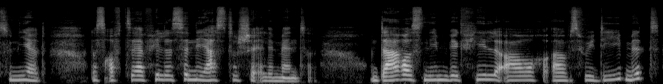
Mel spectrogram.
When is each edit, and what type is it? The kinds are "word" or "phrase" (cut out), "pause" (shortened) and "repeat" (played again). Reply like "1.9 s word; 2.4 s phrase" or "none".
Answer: 1.0 s word; 4.6 s word; 5.7 s phrase

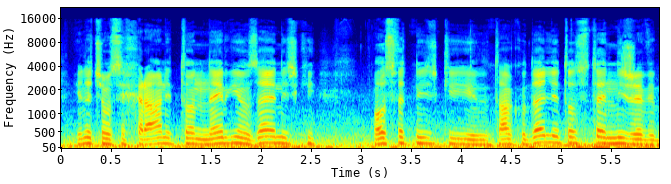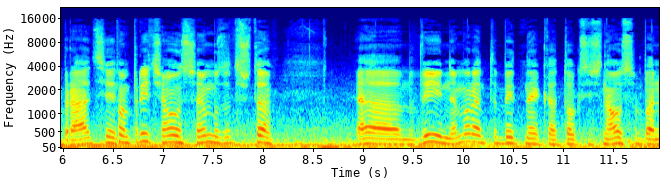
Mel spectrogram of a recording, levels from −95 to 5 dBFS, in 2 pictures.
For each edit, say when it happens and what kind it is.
6.5 s phrase

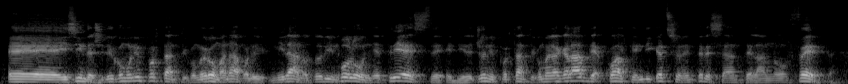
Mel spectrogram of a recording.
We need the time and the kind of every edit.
3.4 s word

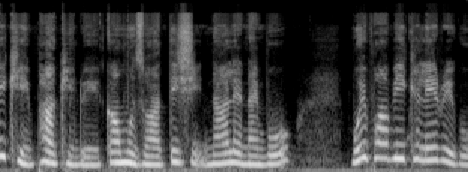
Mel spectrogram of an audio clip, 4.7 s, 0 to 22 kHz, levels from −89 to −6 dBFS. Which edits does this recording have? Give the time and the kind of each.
none

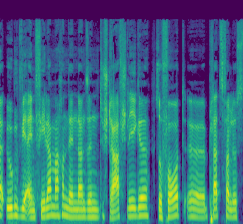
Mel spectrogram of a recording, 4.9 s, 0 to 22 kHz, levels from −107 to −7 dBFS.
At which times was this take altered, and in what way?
3.1 s pause

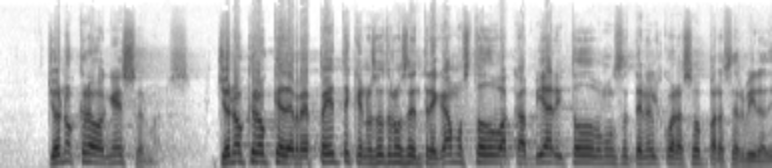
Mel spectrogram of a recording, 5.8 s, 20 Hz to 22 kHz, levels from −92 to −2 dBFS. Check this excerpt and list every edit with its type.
1.5 s pause

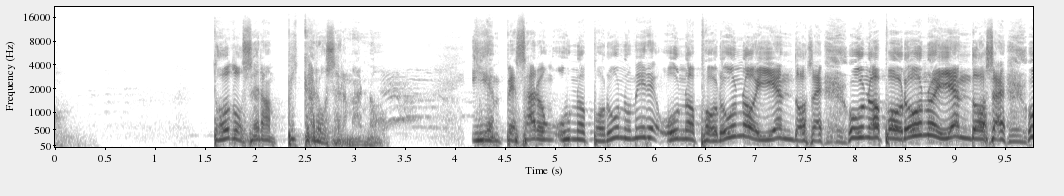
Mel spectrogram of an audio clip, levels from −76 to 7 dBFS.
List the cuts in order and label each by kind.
none

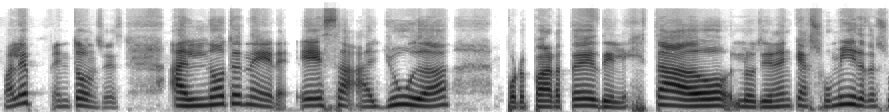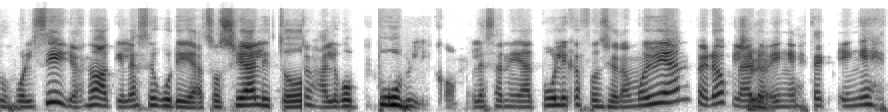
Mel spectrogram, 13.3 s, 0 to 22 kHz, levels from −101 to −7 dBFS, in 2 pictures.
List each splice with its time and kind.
3.7 s word; 4.5 s word; 8.9 s word; 10.2 s pause

